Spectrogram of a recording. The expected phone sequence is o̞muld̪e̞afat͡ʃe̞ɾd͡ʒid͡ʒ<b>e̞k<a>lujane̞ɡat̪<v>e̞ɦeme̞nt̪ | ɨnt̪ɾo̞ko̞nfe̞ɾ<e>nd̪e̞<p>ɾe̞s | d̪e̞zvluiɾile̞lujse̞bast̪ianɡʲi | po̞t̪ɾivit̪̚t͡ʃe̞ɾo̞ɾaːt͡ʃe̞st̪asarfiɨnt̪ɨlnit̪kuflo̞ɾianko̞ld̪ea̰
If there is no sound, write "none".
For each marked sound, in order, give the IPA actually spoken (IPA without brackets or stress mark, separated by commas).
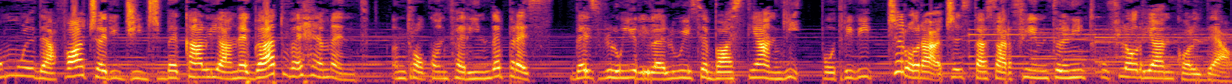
b, a, v, i, p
